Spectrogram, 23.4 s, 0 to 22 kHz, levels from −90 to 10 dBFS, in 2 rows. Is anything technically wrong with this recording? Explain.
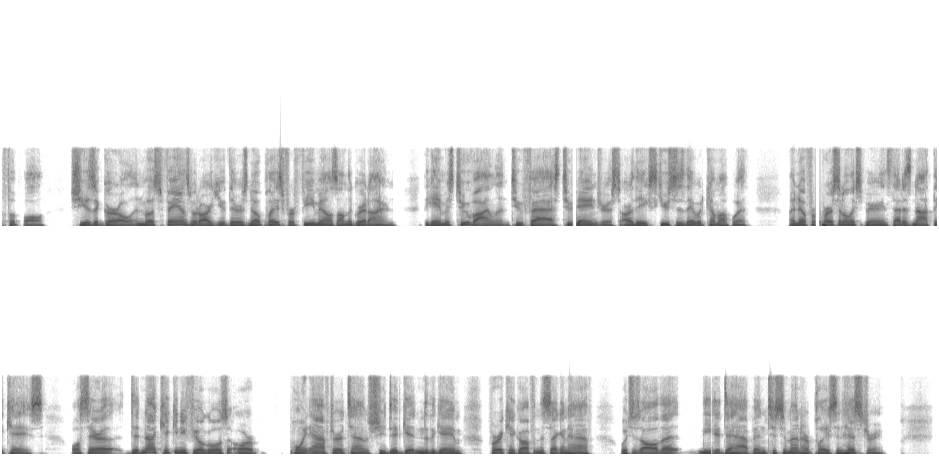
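Yes. There is packet loss on an ADPCM call at 7.12–7.21 s (after "violent too fast too"), 10.16–10.27 s (after "up with I know") and 20.54–20.61 s (before "to happen to cement"). These are hard-edged silent gaps of 60, 60 and 20 ms, which fits about three, three and one lost packets. The decoder's predictor and step size lose sync with the sender, so the speech returns distorted until it settles within some tens of milliseconds. The wideband G.722 coding underneath sounds consistent with 64 kbit/s operation.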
